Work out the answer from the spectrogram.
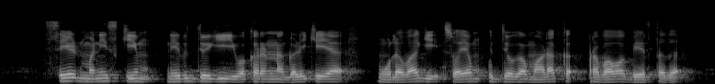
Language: Kannada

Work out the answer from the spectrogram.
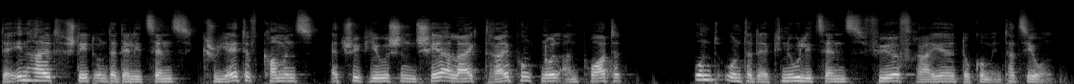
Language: German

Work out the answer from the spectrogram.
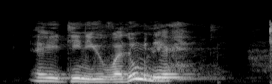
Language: Kabyle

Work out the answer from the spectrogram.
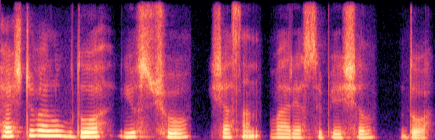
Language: Kashmiri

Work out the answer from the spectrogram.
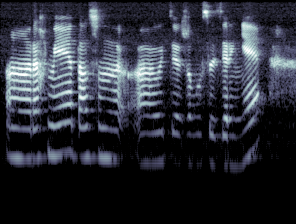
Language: Kazakh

